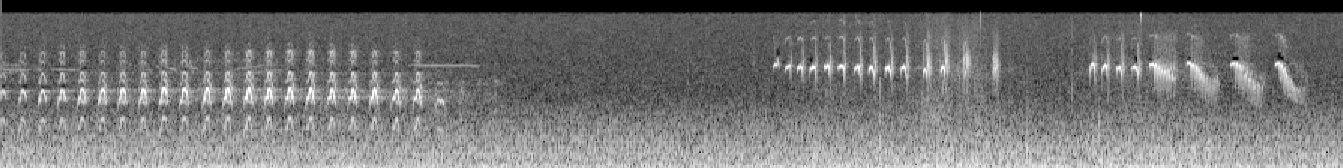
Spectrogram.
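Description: Birds calling: a fast, even run of pitched notes for the first three seconds, a higher quick run of notes after a pause, then a few falling slurred notes near the end.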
